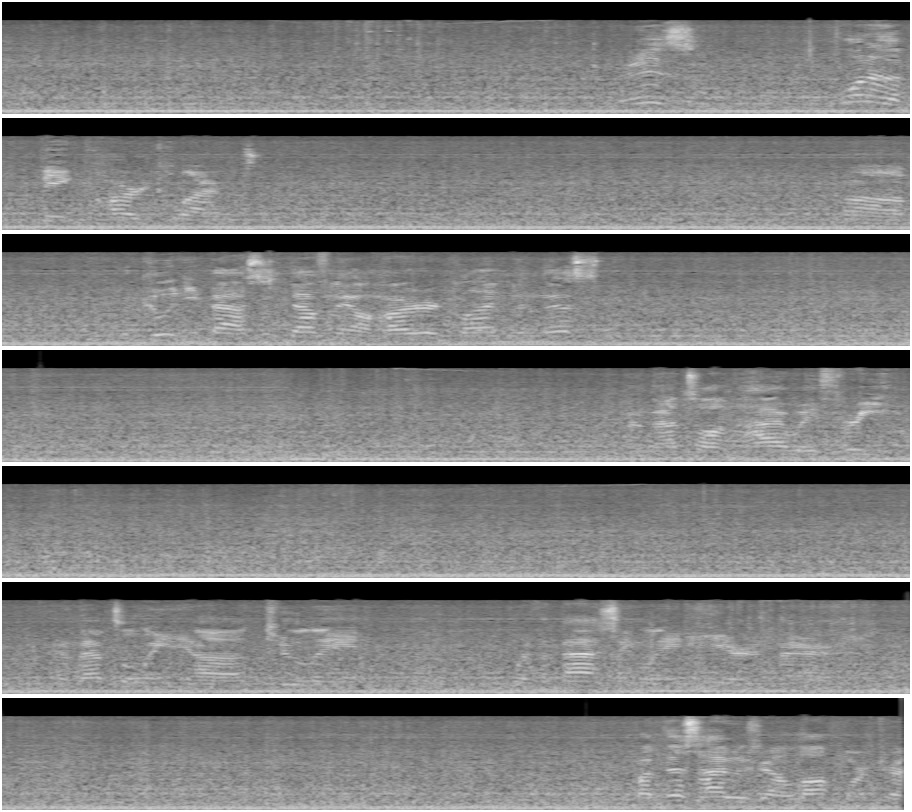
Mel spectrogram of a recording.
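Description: Semi truck's diesel engine running steadily at highway cruising speed, heard from inside the cab as an even low drone.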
